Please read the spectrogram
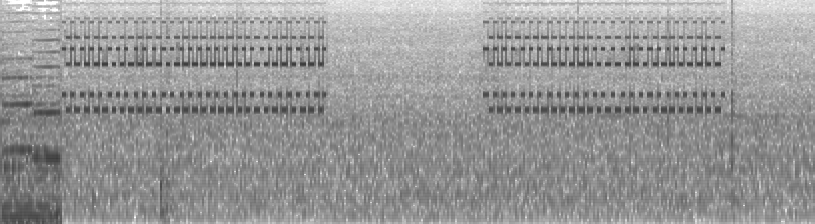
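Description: Phone ringing with an electronic ring tone: two rings, each about two seconds long, with a pause of about a second between them. A bit of violin music cuts off just before the first ring.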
